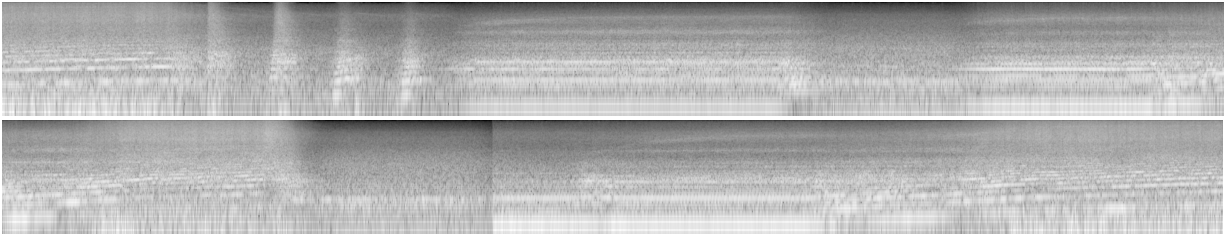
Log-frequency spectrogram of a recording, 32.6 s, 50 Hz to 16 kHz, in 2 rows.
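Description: Audi RS3's turbocharged five-cylinder engine, fitted with a big-turbo kit, run on a hub dyno during mapping. The revs climb, then a quick series of sharp bangs follows as the engine comes off load. It is then held at steady speeds and stepped up in revs, rises steeply and cuts off suddenly about two-thirds through, and is held steady again before another climb near the end.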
